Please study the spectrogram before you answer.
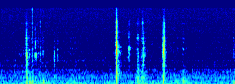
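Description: A solid pale blue Coast soap bar, held in the hand, has its surface shaved into curls with a utility knife blade. Short, crisp, bright scraping clicks come in irregular bursts over quiet background hiss, each dying away almost at once.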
